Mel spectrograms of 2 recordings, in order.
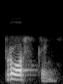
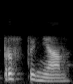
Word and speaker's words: простыня: Потому что правильно говорить «простыня». Чтобы удержать себя в рамках литературного языка, даже в быту, там, где вы стелите постель, правильно говорить «стелить простыню», а не «простынь».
